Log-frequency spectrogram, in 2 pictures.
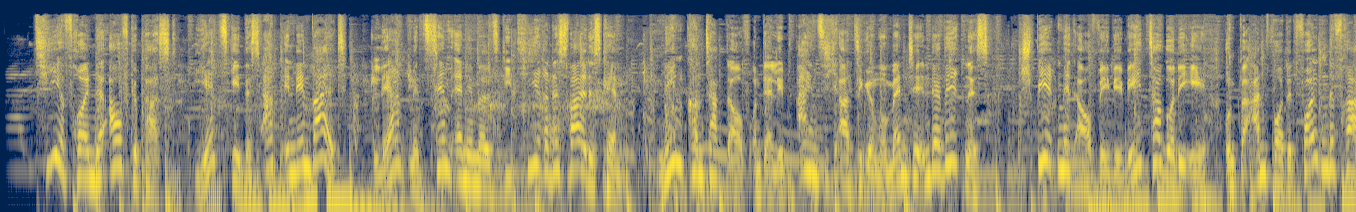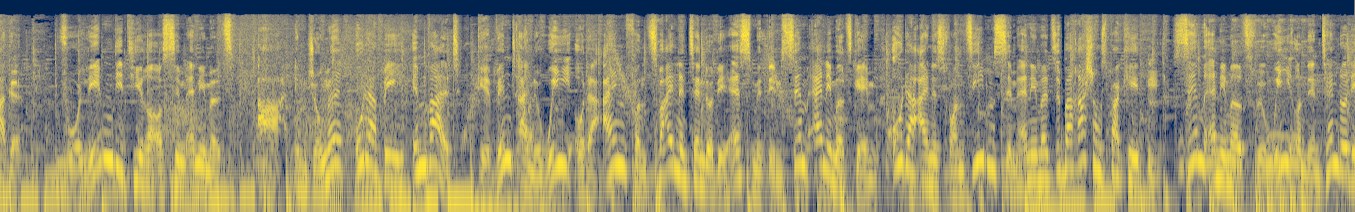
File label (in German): Werbung Freundlich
